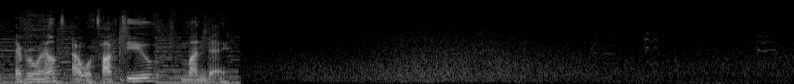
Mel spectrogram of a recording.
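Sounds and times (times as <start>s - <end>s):
speech: 0.2s - 2.4s
ocean waves washing onto a beach: 2.5s - 7.9s
short honking bird calls: 5.8s - 7.9s.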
